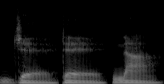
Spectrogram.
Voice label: "jetena", concat syllables; Affixing experiment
